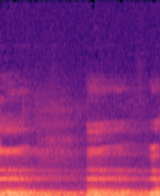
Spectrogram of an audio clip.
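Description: A man's voice over a microphone, drawn out and hesitant between phrases, with a brief lull about a second in.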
